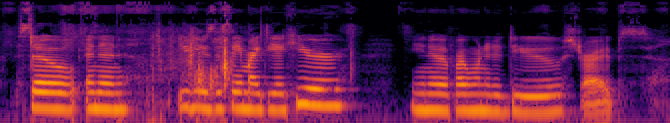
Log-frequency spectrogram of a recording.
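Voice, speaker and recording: A woman's medium-pitched, monotone, flat delivery at a fairly slow pace, over noticeable background noise. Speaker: art teacher. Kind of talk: tutorial.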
